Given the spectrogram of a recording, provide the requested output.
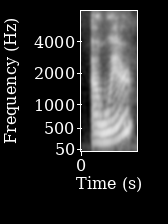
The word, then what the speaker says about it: aware: word the word is aware and has 2 syllables. In the stress in the second one, aware. Aware.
